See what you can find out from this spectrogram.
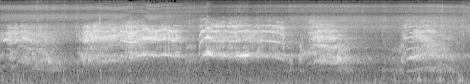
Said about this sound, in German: Es ist auf jeden Fall etwas Schönes und kein Massaker. Soweit kann ich euch schon mal beruhigen. Es handelt sich nämlich um die Laute, die die Luchse im Laufe der Paarung von sich geben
